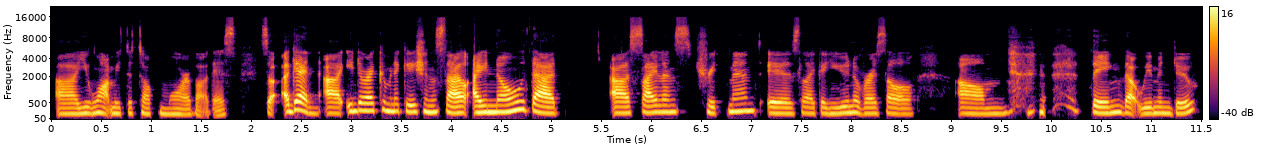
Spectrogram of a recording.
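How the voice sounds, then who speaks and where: Low, smooth-voiced Filipina vlogger. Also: female voice, moderate pace, no room sound. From Philippines. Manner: chatty, speaks straight to viewers and breaks off to greet the live chat. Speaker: host of a livestream. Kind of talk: casual livestream chat.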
